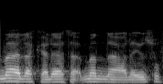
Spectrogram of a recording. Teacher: أدغمت النون الأولى في النون الثانية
